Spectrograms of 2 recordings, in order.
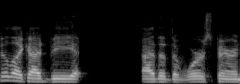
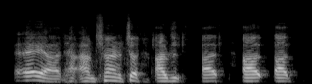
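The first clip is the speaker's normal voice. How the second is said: higher, halting, stammering schoolkid voice; 5 semitones higher, 4 dB louder than usual. Doing an impersonation of himself as a schoolkid on Zoom: imitating himself as a schoolkid on Zoom. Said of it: "here's my impersonation of me".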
